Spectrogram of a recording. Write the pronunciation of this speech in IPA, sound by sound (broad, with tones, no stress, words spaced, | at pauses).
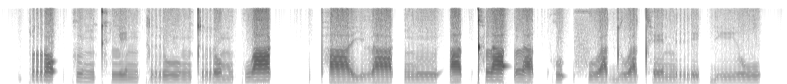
prɔ˥˩ʔkɯ˧ŋkʰli˧n kruː˨˩ŋtro˨˩mkwa˥˩k̚ | pʰaː˨˩jlaː˨˩k̚ŋɯː˨˩ ʔa˦˥t̚kʰla˥˩ʔ la˨˩t̚ku˦˥ʔ fu˧a̯du˧a̯tʰe˧n ri˨˩t̚jiː˦˥w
